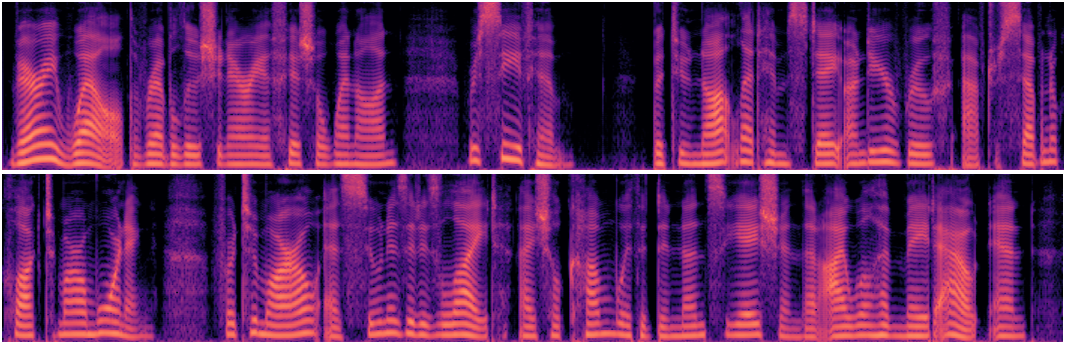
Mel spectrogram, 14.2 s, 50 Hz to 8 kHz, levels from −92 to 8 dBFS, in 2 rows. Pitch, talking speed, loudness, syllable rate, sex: 175 Hz, 195 wpm, -19 LUFS, 5.4 syllables/s, female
